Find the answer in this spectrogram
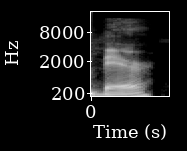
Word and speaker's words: Behr: next evolution in parent how do you say your last name Bear yeah yeah animal okay so I there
